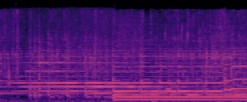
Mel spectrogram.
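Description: Onions and tomato paste fry and get stirred in a pan for a village-style chicken jhal, giving a steady close sizzle with light scraping, and a constant hum of tones underneath.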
